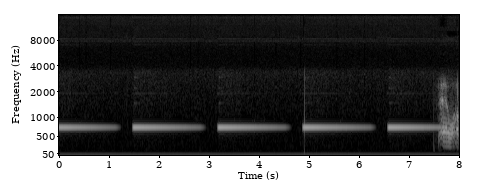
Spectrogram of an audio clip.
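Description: Aircraft cockpit warning tone sounding over and over: five single-pitch beeps, each just over a second long and fading away, about every second and a half, with a click about five seconds in.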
